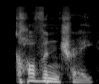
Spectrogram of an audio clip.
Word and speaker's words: Coventry: For our American listeners, it is pronounced Coventry.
